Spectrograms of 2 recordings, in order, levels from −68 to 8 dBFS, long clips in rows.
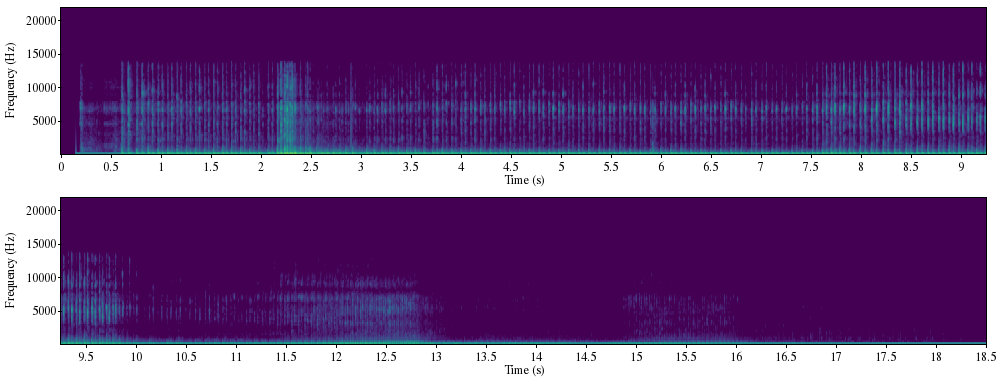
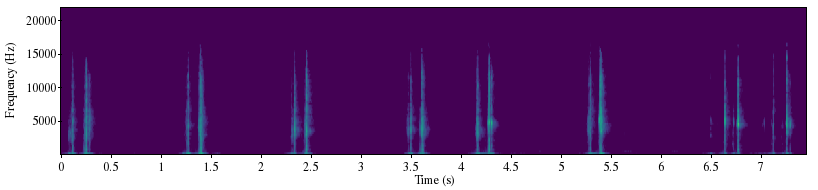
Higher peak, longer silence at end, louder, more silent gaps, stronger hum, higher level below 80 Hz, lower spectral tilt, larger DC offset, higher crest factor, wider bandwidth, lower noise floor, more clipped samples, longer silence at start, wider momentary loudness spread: about the same, 0 dBFS vs 0 dBFS; second, 0 s vs 0.15 s; first, -24 LUFS vs -31 LUFS; neither; neither; first, -28 dBFS vs -42 dBFS; first, -6 dB/octave vs -1 dB/octave; first, 5% vs under 0.1%; second, 22 dB vs 34 dB; second, 14 kHz vs 16.5 kHz; second, -44 dBFS vs -78 dBFS; neither; about the same, 0.1 s vs 0.05 s; first, 16 LU vs 13 LU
